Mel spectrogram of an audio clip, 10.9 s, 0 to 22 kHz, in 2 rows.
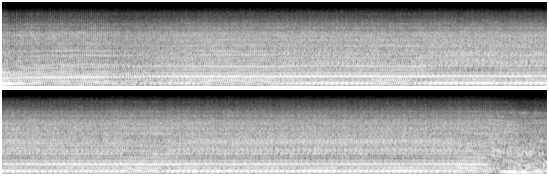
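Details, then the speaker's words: Echo SRM-225 two-stroke trimmer screams at a clean, steady full throttle, then the pitch falls on release; earlier bogging is fixed after running without a clogged spark arrester, blamed on too much oil in the fuel mix. "let's crank her up turn our switch on it already sounds better it sounds better already"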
